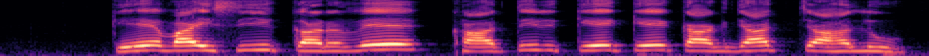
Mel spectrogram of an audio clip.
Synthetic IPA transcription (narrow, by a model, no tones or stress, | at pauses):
keʋaːɪsikəɾʋekʰaːt̪ɪɾkekeːkaːɡd͡ʒaːt̪̚t͡ʃaːɦluː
